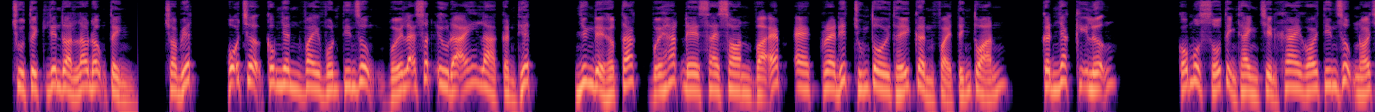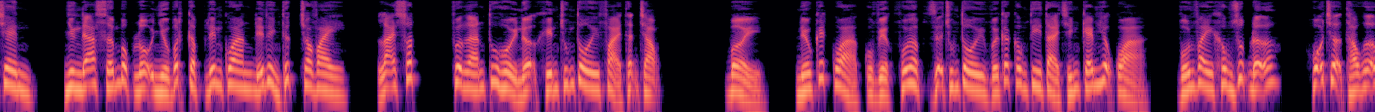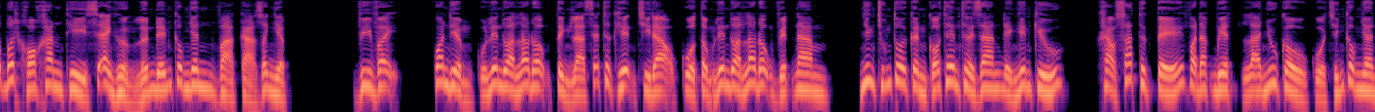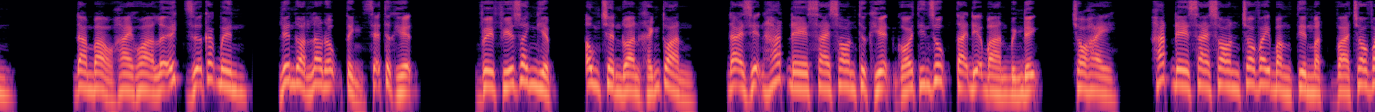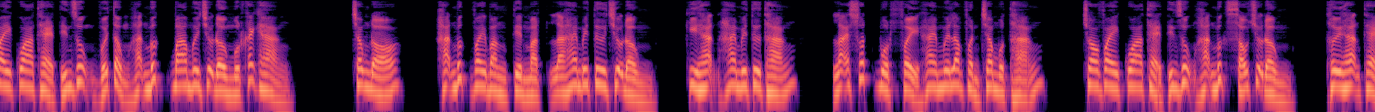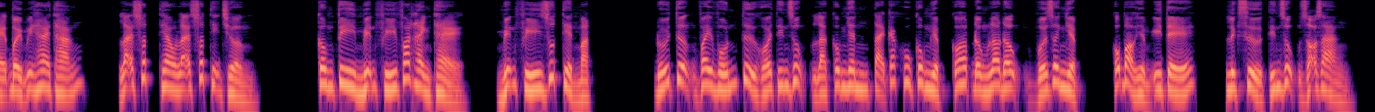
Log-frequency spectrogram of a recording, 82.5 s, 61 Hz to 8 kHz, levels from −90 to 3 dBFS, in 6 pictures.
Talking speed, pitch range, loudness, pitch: 245 wpm, 145-195 Hz, -20 LUFS, 170 Hz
